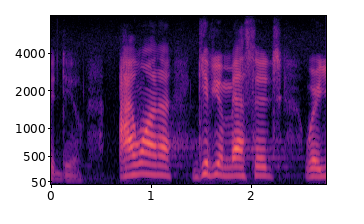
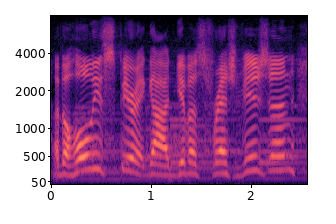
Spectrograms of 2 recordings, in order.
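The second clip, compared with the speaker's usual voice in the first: louder, higher pleading prayer; fervent closing prayer; 7 semitones higher, 9 dB louder than usual. Acted. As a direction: lift the congregation in prayer. Closing prayer at full force.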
